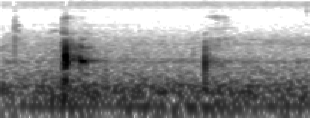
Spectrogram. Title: Cute hiccup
